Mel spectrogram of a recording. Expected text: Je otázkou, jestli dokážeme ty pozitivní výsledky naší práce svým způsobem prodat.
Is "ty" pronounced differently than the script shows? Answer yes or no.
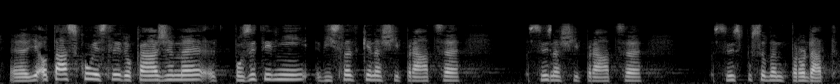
yes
